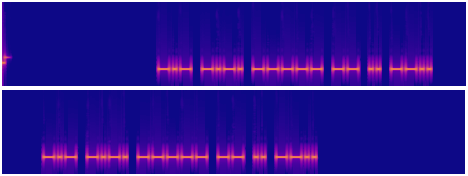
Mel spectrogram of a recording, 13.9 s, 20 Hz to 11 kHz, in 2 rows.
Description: Morse code, heard as a keyed tone, about 22 wpm, 700 Hz. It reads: KC0MIZ KC0MIZ
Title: USA Call Signs - 6 Characters - Repeated 2x - 22wpm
